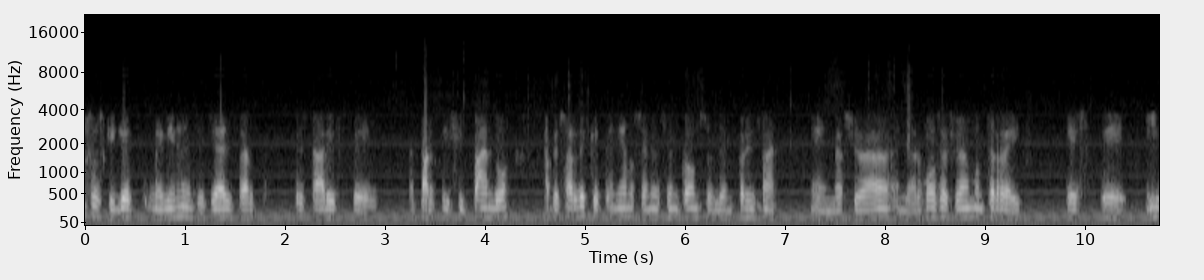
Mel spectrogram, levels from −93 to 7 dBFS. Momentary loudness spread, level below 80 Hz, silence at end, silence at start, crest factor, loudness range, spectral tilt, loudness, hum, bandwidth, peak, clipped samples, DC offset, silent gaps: 11 LU; -60 dBFS; 0 s; 0 s; 18 dB; 3 LU; -8.5 dB/octave; -34 LUFS; 60 Hz at -55 dBFS; 7.2 kHz; -14 dBFS; under 0.1%; under 0.1%; none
